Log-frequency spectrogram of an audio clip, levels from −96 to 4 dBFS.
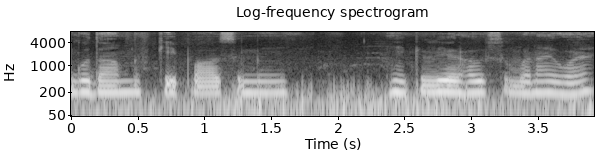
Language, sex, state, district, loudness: Hindi, male, Chhattisgarh, Sukma, -16 LUFS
